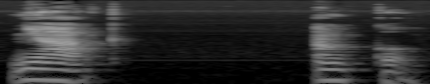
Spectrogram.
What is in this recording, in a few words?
"ngark" uncle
